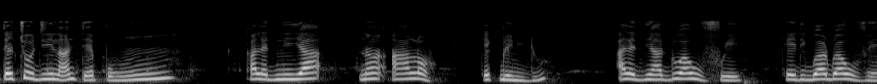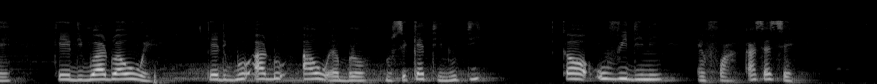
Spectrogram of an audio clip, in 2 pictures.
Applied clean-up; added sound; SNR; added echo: none; none; none; none.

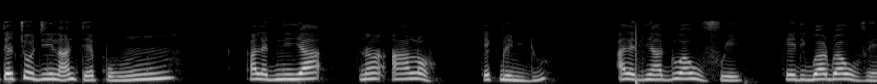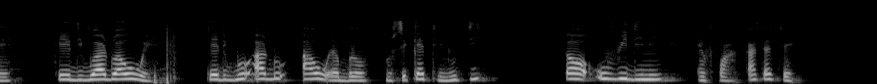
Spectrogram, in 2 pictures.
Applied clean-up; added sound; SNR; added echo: neural mask model RNNoise.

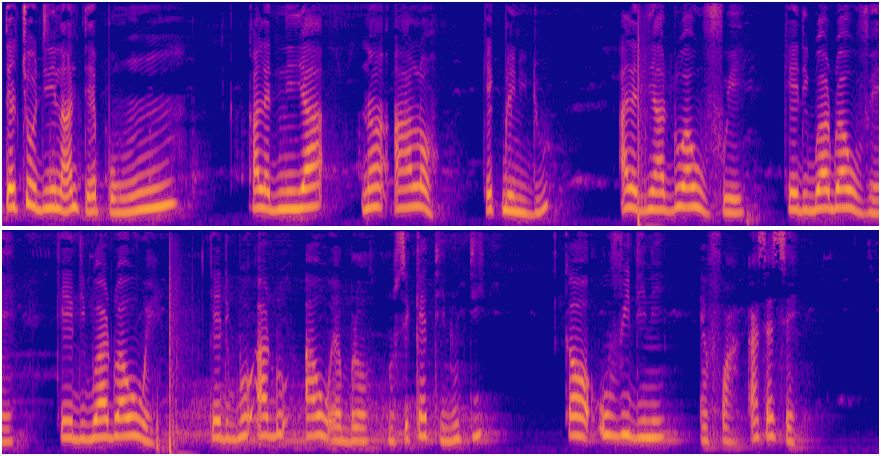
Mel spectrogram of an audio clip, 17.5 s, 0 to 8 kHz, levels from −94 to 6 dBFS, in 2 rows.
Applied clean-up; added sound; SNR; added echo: none; Fireworks; 19 dB; none.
